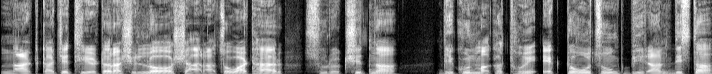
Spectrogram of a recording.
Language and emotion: Goan Konkani, fearful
